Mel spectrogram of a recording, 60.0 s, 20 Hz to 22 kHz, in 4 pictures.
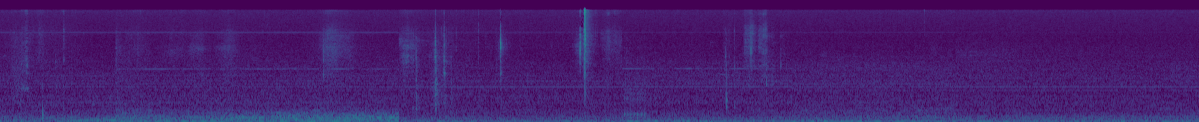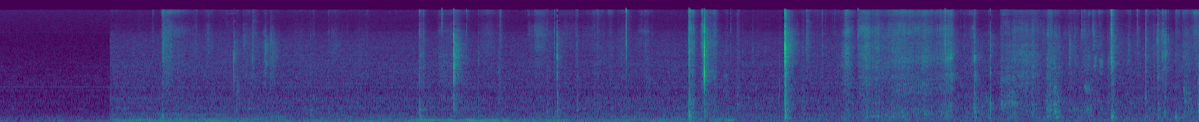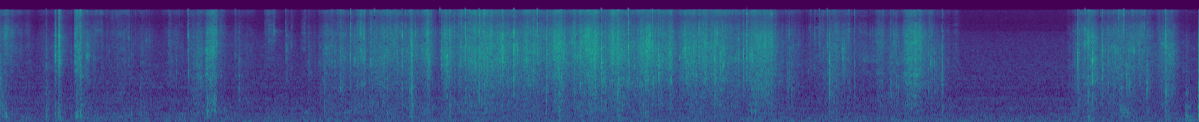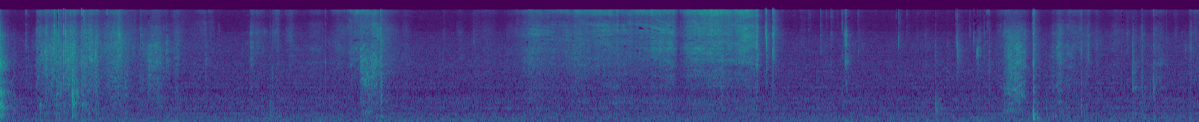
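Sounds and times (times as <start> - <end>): packing paper crinkling: 25.6 - 42.0, 43.3 - 44.8, 45.4 - 47.2
packing tape tearing: 33.5 - 41.9.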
